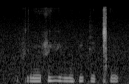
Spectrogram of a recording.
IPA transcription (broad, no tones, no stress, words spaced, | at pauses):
frĩʂɪvʲe mupʲə̃ keǀʰĩ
